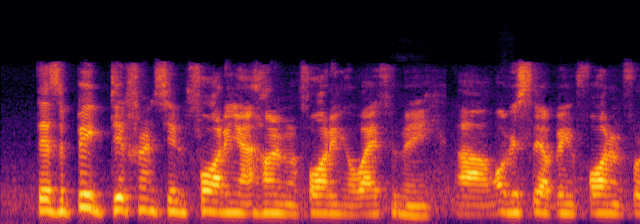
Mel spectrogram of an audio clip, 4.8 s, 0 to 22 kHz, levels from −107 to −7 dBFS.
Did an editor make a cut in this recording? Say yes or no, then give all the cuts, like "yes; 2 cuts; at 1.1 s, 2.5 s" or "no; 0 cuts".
yes; 1 cut; at 3.3 s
